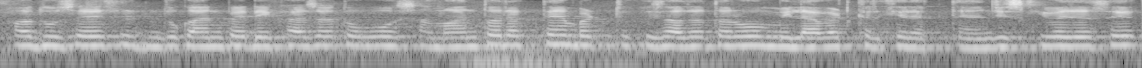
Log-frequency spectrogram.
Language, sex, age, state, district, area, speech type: Hindi, female, 18-30, Uttar Pradesh, Bhadohi, rural, spontaneous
